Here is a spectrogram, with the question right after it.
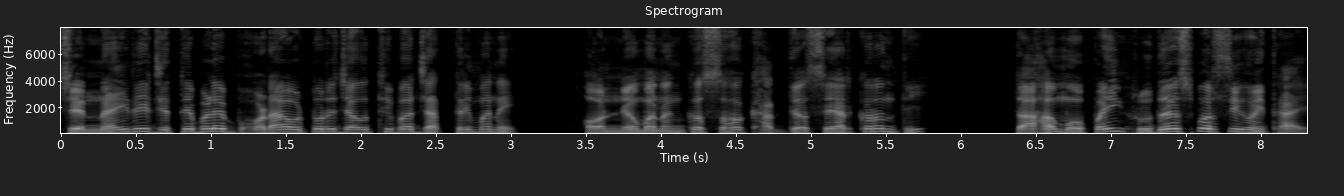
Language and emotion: Odia, happy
